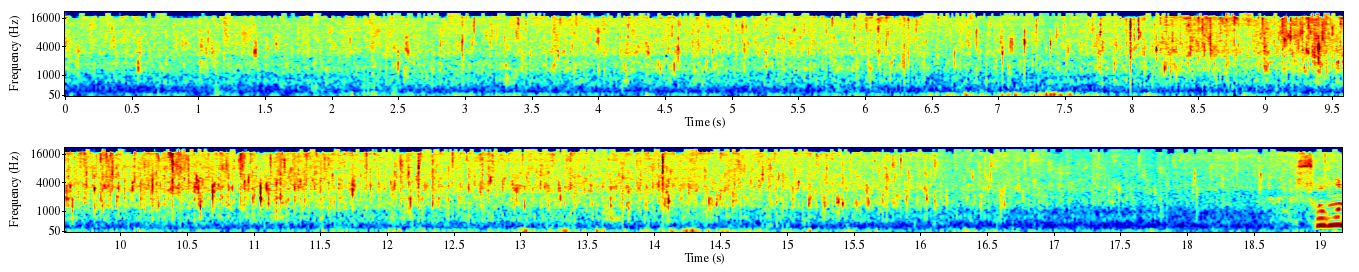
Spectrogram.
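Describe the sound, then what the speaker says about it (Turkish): Steady hiss and crackle of cauliflower frying in hot oil in a pan, continuous and moderately loud, with no talking over it. "Somunu kızartıyoruz karnabaharın."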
